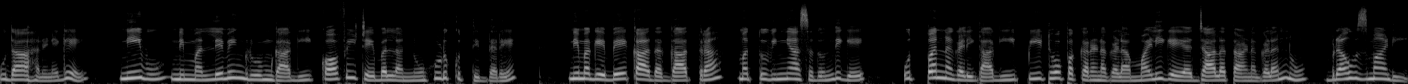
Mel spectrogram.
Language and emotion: Kannada, neutral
